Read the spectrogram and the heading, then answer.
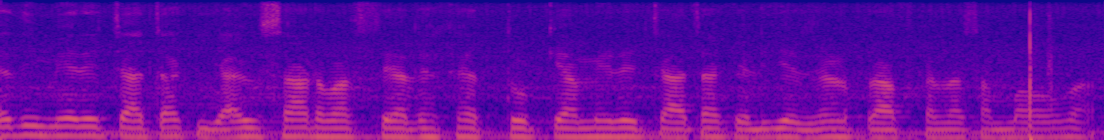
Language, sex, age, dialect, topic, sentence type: Hindi, male, 18-24, Awadhi Bundeli, banking, statement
